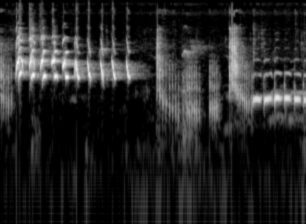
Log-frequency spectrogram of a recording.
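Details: Asian pied starling song as a lure for starlings: quick chattering trill of about ten notes, a short rasping burst, then a harsh squawk sliding into a sustained low whistle.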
